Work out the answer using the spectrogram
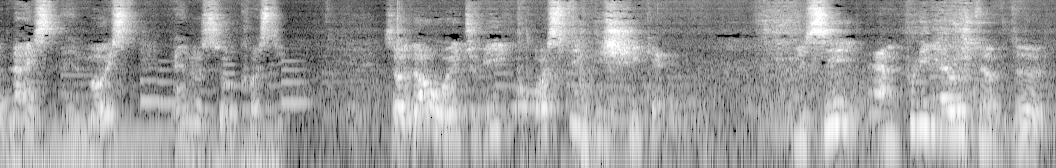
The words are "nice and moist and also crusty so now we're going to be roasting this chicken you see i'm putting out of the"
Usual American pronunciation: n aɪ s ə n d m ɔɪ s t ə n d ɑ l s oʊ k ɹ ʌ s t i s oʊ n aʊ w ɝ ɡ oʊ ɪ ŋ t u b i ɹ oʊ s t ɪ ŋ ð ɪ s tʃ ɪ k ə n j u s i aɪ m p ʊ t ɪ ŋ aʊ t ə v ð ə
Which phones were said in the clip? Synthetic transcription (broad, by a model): n aɪ s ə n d m ɔɪ s t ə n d ɑ l s oʊ k ʌ s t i s oʊ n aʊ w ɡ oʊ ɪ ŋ t u b i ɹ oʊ s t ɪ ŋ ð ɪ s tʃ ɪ k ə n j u s i aɪ m p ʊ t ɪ ŋ aʊ t ə v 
